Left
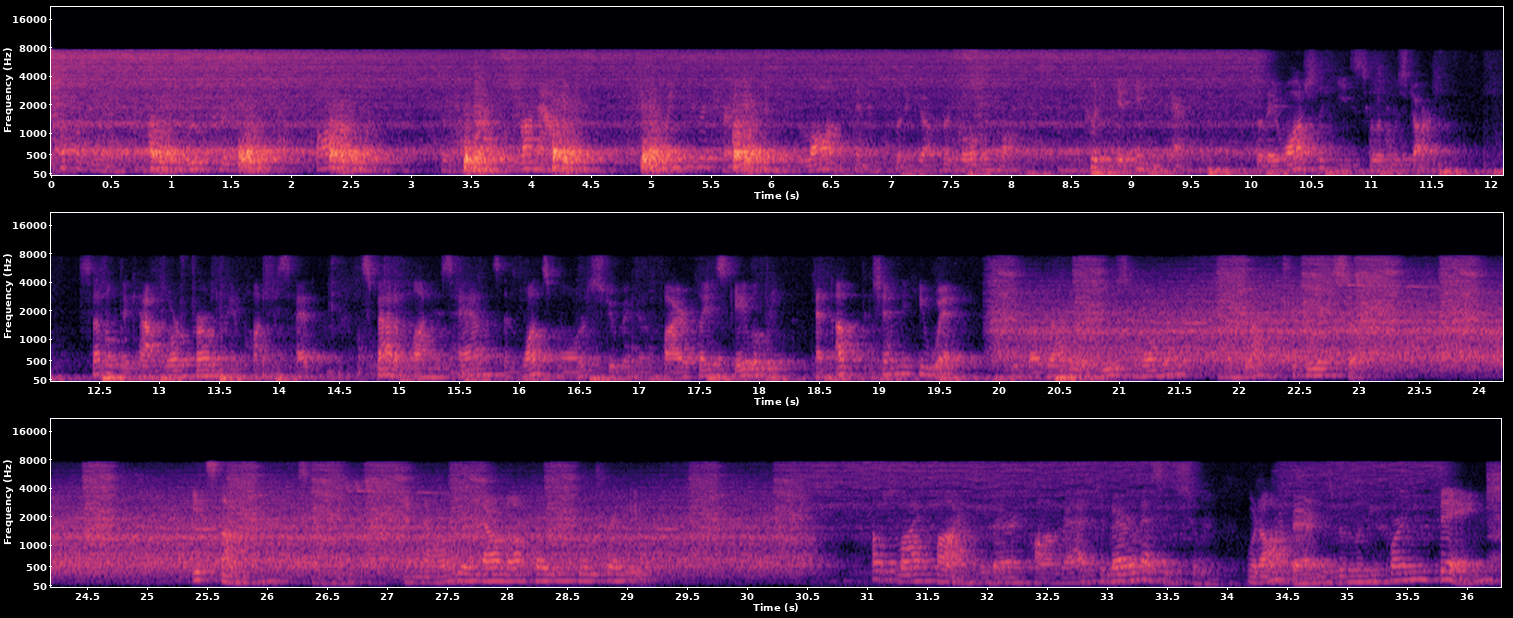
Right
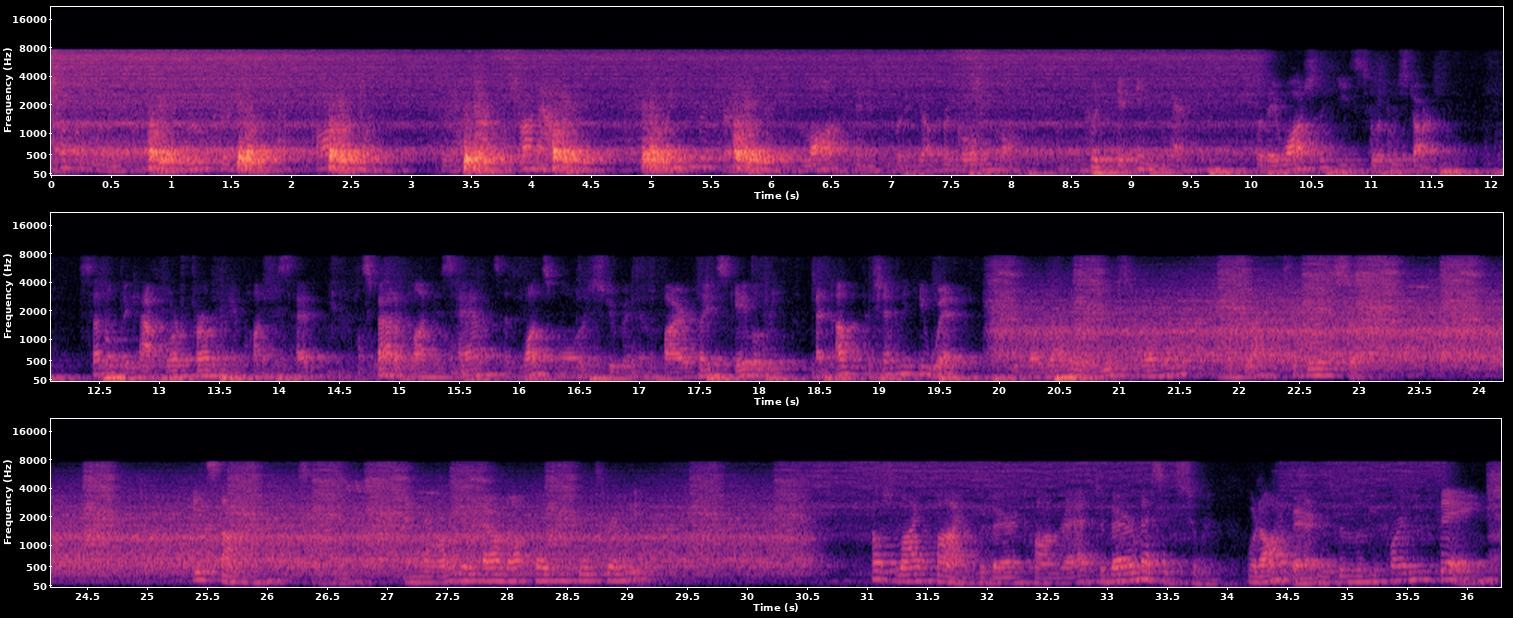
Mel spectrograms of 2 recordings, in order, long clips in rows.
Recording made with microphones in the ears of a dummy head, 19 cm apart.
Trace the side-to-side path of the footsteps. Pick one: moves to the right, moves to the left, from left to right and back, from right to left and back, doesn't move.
from right to left and back.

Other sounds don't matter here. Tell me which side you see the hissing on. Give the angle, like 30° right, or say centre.
10° left.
